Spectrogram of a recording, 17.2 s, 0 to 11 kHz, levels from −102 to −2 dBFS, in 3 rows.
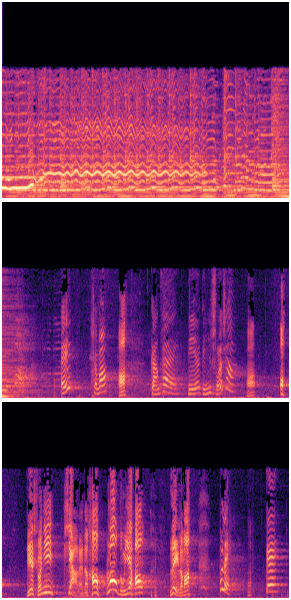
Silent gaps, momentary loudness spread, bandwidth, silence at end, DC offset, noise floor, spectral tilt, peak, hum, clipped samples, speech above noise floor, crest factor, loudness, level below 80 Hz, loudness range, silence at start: none; 19 LU; 7.6 kHz; 0.15 s; 0.3%; -45 dBFS; -4 dB/octave; 0 dBFS; none; under 0.1%; 30 dB; 14 dB; -13 LUFS; -48 dBFS; 13 LU; 0 s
